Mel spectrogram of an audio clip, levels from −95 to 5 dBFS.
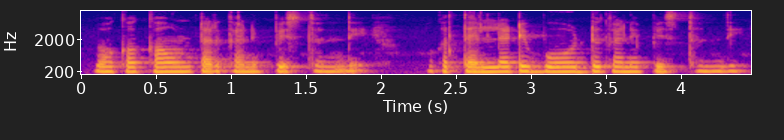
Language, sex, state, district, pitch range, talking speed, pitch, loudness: Telugu, female, Telangana, Hyderabad, 210-230 Hz, 95 wpm, 220 Hz, -16 LUFS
